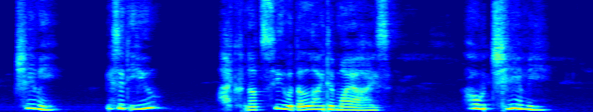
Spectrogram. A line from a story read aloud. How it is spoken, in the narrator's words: Her voice faltered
